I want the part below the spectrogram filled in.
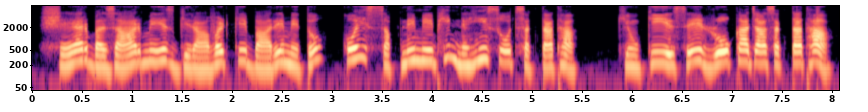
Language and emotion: Hindi, angry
